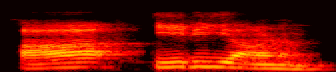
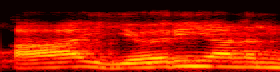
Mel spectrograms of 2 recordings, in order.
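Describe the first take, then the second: First: It begins with 'ai', no y sound. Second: It begins with 'aya', a y sound. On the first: The speaker calls it right. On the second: The speaker calls it wrong.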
